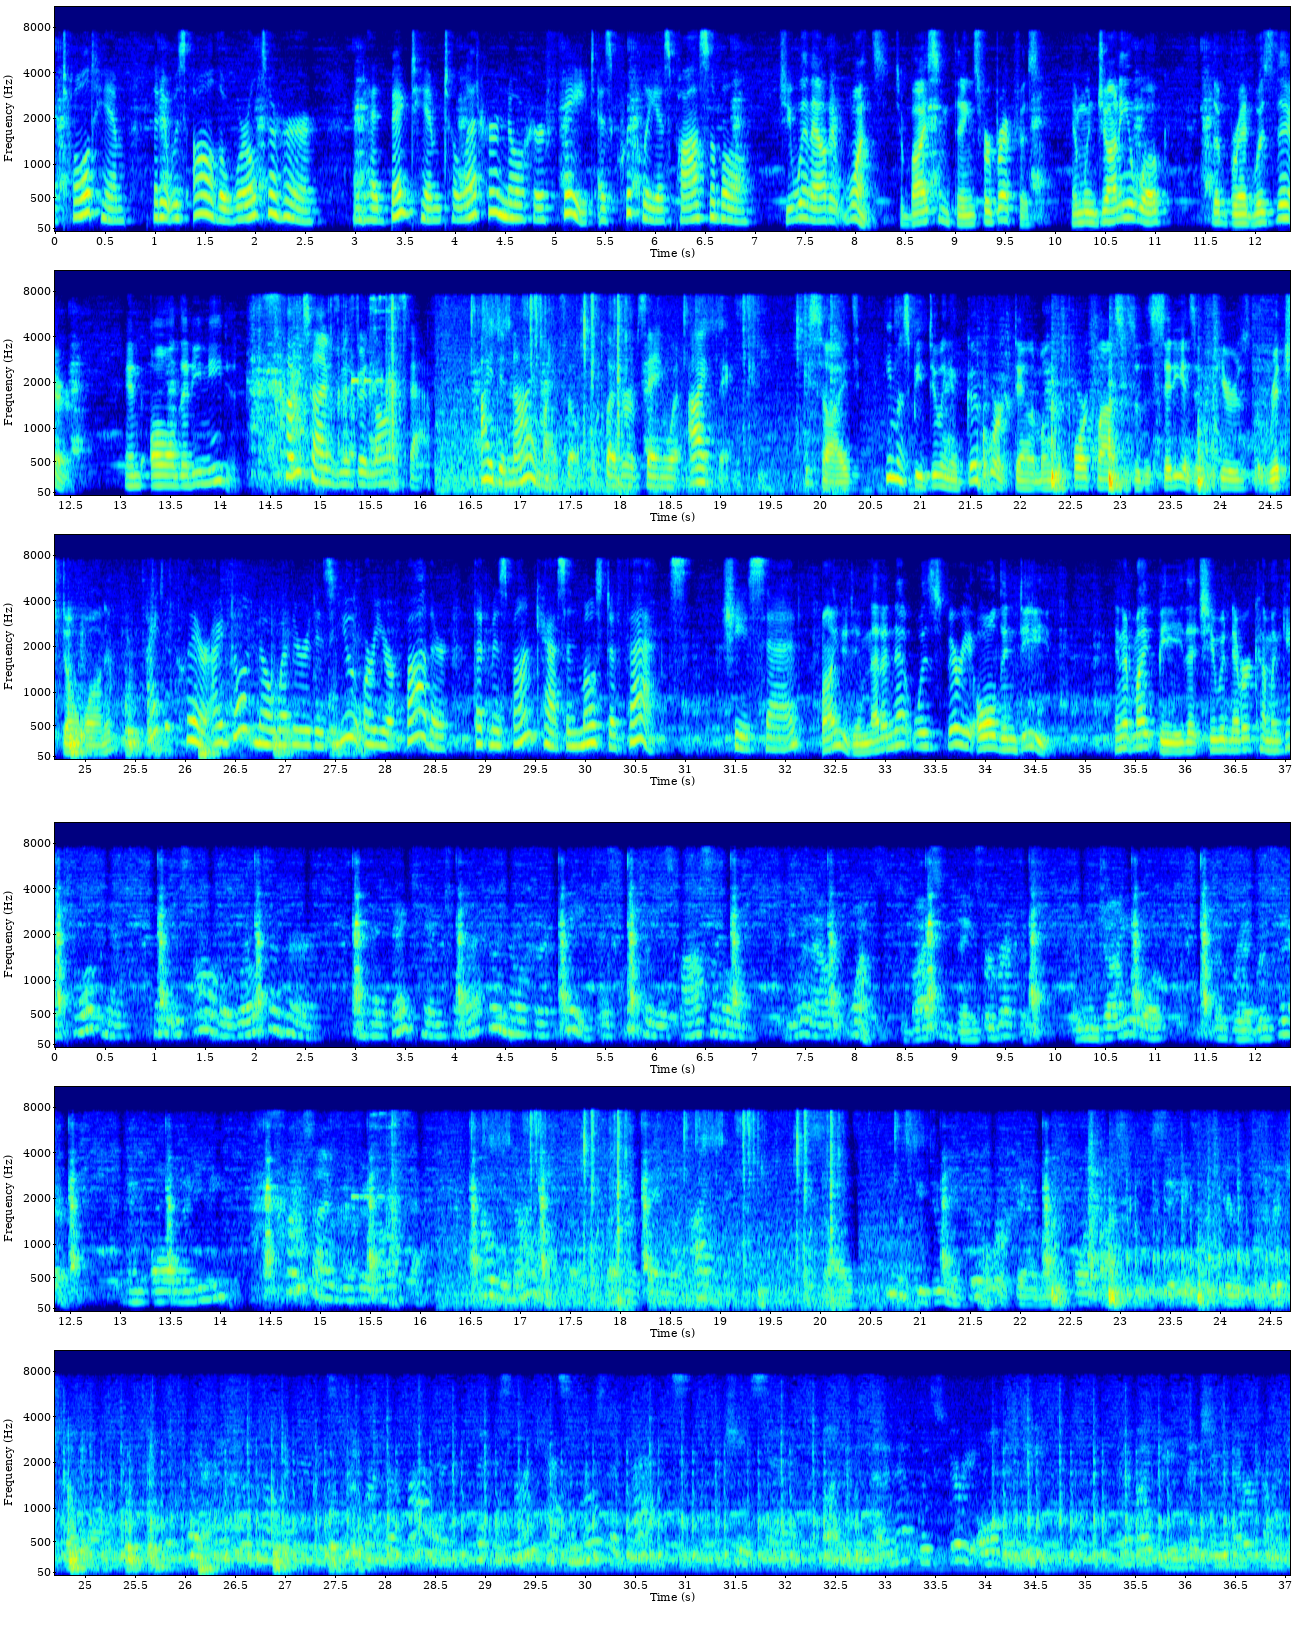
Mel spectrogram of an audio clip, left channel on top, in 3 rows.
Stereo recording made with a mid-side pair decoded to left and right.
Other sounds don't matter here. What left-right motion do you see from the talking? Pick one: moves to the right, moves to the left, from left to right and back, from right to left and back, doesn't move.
doesn't move.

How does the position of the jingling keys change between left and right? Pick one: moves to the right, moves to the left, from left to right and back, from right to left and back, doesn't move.
moves to the right.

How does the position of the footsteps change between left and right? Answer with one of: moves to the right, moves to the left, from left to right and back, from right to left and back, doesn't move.
moves to the right.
